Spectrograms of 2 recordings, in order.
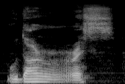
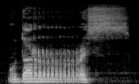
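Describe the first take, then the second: Both takes have the same delivery.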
